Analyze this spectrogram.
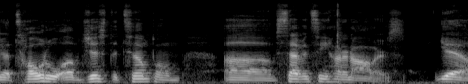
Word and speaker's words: TIPM: one underneath the hood they call it the temple um that's it's spelled t-i-p-m um i don't remember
